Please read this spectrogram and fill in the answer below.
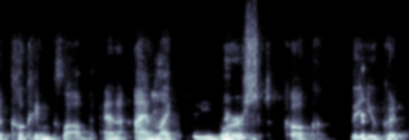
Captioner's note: chuckles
